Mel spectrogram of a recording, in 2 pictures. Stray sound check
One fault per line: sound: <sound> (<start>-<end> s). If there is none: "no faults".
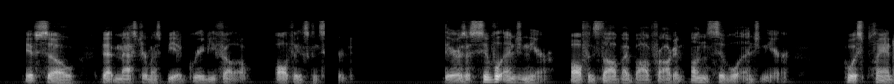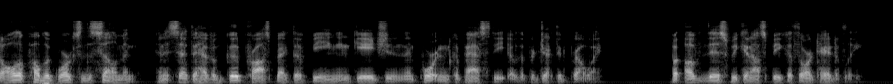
sound: dropout (3.2-3.4 s)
